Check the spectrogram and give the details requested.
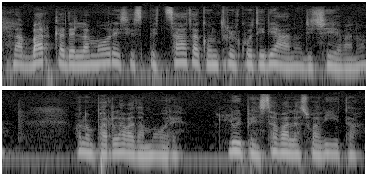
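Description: A woman's voice: fairly low pitch, moderate pace, warm tone, husky. An actress playing a guarded, restless young woman activist in a radio drama, speaking in an intimate, colloquial way that moves between teasing and earnest. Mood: weary, defiant. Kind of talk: naturalistic Italian radio drama dialogue.

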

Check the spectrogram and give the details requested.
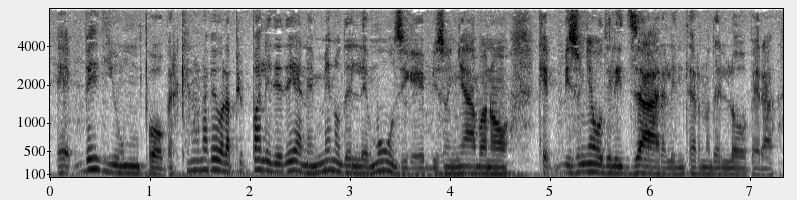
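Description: A man's voice: medium pitch, fast talker, few pauses, dark tone. A man speaking spontaneously in a radio interview as a theatre writer and director, often hesitating as he searches for words. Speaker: theatre author, director and actor.

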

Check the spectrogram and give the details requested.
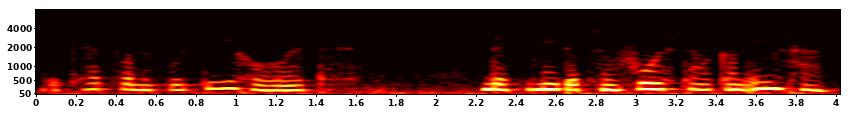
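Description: An actress playing a concerned senior nurse in a radio drama, measured and gently questioning. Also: female voice, medium pitch, steady tone, breathy edge. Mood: concerned, probing. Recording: muffled, narrow-band old radio play.

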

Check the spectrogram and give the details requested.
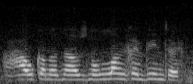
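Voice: mid-range voice, level tone, fast talker, close to an everyday voice. A performer playing a stubborn, carefree young boy with a questioning, whiny manner in a radio drama. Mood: stubborn, sulky. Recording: noisy old radio play recording.

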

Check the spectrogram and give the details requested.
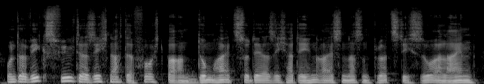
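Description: A man narrating a radio play as a sober storyteller, measured and matter-of-fact. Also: sits low, darkish tone. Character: sober male storyteller of a dystopian tale.

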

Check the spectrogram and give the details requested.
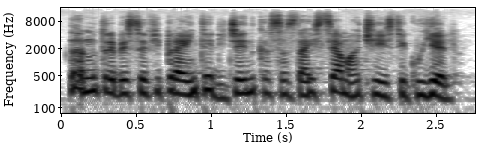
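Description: A woman's voice: mid-range voice, darkish tone, close to an everyday voice. An actress playing a weary, fiercely loyal aging wife and mother, pleading and reproachful, in 1960s radio theatre style. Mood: indignant grief.

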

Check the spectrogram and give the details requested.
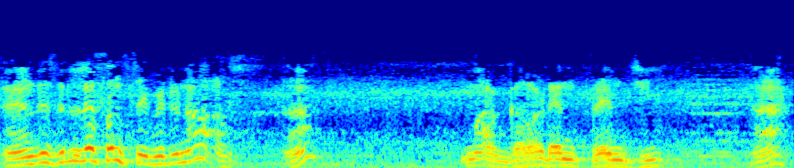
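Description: A man's voice: on the high side, animated, takes it slowly, vocal fry. A man giving a devotional lecture, often asking "huh?" and acting out little exchanges. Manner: asks "huh?" often, acts out little dialogues, chuckles. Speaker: spiritual teacher. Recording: dull lo-fi archival tape with faint hiss.

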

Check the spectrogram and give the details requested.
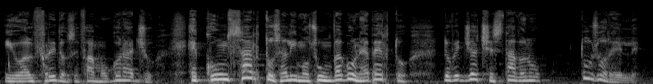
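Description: An actor playing an excitable working-class man with a Roman accent and a husky voice, recounting wartime scavenging in a colloquial theatrical monologue. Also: high voice, a little fast, full character voice. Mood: excited. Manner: animated storytelling, colloquial.

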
